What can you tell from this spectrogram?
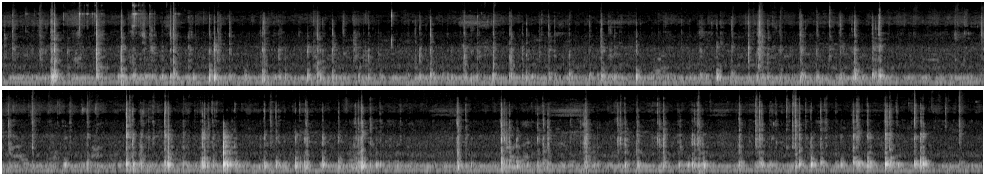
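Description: A dog working at an empty plastic peanut butter jar with its teeth and tongue: irregular clicks, taps and knocks of the plastic jar, in quick clusters, heaviest in the second half.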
